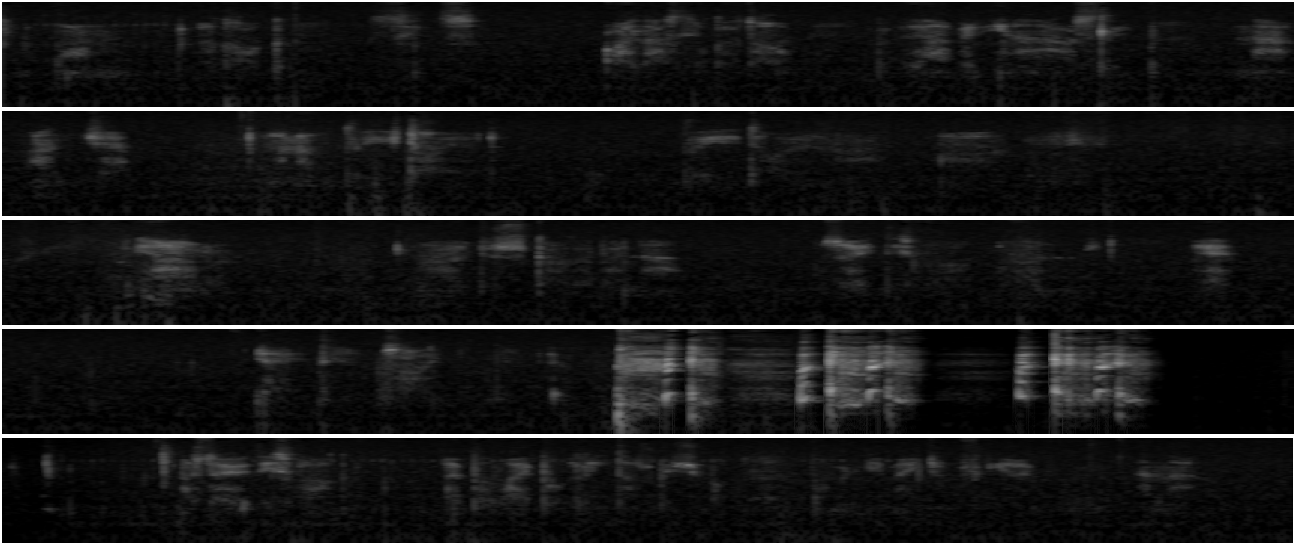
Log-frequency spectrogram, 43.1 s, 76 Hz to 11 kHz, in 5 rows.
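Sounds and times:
girl whispering: 0.0 - 3.2, 4.0 - 7.7, 8.3 - 9.5, 10.3 - 12.0, 13.2 - 16.0, 18.0 - 18.8, 19.9 - 21.8, 22.7 - 24.6, 25.2 - 25.5, 27.5 - 28.8, 35.6 - 36.8, 37.4 - 41.4, 42.0 - 42.5
person coughing: 29.9 - 32.0, 32.6 - 33.6.

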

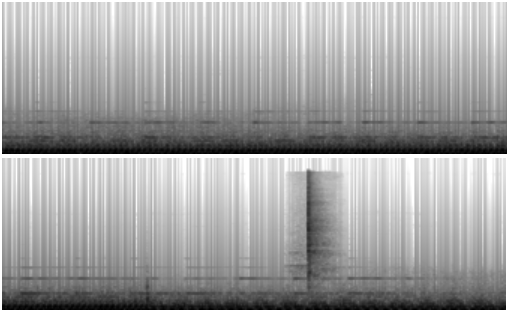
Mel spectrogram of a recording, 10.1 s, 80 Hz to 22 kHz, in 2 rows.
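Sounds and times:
droning ambient film score: 0.0 - 10.0
light switch click: 7.9 - 8.5.

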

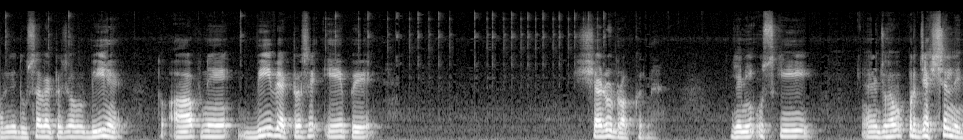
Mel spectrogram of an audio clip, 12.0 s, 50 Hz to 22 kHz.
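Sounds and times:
faint rapid computer clicking: 0.0 - 1.2, 2.8 - 3.4, 4.1 - 7.8.

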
